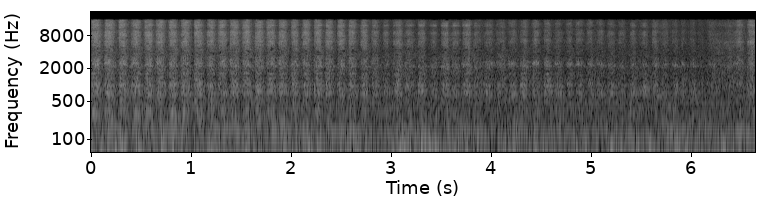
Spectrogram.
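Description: A blue colored pencil tip is rubbed back and forth across a flat printed mandala coloring sheet of paper lying on a table, held in place by one hand. The strokes make a steady, fast, scratchy rasp of about four strokes per second, with bright hiss over a low, continuous hum.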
